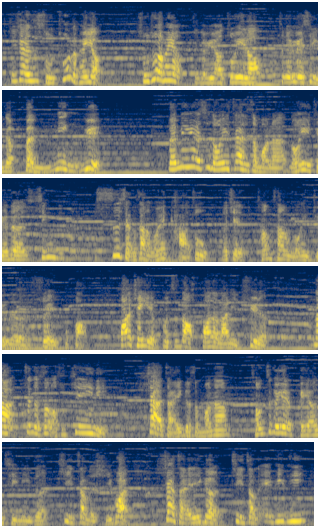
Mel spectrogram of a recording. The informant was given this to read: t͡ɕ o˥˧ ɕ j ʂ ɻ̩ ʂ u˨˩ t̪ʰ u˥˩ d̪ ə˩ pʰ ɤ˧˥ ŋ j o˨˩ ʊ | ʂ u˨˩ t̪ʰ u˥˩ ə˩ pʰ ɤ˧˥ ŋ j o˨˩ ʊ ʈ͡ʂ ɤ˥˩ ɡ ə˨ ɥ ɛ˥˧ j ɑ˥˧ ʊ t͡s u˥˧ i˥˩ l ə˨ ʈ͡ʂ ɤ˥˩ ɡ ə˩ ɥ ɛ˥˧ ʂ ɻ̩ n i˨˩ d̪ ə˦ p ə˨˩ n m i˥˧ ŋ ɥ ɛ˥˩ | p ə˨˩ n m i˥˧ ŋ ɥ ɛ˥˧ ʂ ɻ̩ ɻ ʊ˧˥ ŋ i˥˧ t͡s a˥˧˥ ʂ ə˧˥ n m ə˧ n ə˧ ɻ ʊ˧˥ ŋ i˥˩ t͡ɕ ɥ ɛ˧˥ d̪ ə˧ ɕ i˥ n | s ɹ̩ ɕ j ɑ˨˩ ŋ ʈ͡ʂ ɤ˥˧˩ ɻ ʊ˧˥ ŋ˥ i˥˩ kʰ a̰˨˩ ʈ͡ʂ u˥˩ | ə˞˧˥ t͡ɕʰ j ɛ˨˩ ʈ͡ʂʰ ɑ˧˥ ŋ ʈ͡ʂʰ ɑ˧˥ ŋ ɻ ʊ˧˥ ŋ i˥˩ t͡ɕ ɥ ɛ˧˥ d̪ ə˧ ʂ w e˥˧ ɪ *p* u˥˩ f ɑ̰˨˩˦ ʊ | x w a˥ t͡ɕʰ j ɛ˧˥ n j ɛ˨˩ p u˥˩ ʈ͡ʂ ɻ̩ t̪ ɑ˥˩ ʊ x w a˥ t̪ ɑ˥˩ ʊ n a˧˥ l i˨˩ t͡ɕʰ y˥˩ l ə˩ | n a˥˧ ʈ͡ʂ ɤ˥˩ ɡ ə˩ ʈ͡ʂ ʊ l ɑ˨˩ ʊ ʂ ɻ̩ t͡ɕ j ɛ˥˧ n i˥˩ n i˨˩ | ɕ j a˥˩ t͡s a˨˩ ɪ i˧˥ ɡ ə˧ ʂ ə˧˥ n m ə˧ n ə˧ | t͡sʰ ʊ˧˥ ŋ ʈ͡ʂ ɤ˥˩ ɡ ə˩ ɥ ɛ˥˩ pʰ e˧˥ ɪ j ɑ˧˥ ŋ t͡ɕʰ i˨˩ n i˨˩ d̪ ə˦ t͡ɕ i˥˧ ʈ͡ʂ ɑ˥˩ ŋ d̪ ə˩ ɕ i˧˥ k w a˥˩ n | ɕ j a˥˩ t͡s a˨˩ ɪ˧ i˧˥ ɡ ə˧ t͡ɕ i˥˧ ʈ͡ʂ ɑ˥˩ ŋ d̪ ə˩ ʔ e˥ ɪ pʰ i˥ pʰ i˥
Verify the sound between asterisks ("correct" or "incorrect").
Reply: correct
